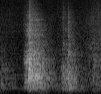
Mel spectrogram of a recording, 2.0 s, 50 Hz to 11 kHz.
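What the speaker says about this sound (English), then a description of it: "Could be the door check is jamming again." A classic 1956 Chrysler Windsor car door binds on its jamming door check, giving two close scraping clunks about a second apart, the first louder and longer, with no talking.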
